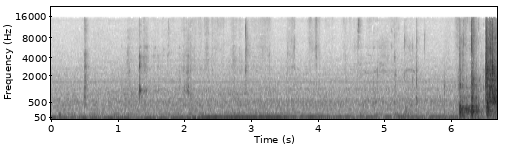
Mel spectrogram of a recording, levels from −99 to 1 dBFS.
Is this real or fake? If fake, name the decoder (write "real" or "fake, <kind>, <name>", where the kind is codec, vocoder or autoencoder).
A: real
